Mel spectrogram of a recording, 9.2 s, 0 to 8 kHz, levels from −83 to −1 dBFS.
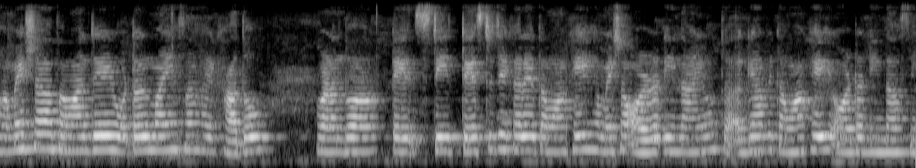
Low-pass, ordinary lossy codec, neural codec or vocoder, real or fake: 7.2 kHz; none; none; real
